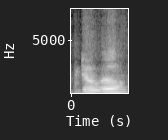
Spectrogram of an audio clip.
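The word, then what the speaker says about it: D'Youville: about your new school, and I'm afraid to mispronounce it. So tell me how we say the name of your university. Uh Duville University. Say it again. Duville.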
